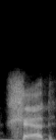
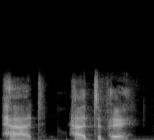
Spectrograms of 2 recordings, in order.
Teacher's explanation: the h is really light it's like a breath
